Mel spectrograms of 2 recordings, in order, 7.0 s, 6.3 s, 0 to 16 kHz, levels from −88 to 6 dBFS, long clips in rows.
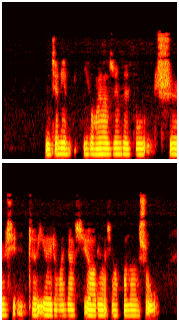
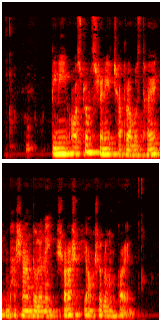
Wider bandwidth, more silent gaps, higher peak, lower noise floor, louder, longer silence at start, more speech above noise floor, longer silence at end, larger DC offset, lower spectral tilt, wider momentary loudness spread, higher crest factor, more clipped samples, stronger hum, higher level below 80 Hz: second, 7.8 kHz vs 11.5 kHz; neither; first, -4 dBFS vs -8 dBFS; first, -71 dBFS vs -47 dBFS; first, -19 LUFS vs -24 LUFS; first, 0.85 s vs 0.5 s; first, 52 dB vs 24 dB; about the same, 0.4 s vs 0.5 s; neither; second, -5 dB/octave vs -6.5 dB/octave; second, 6 LU vs 10 LU; about the same, 16 dB vs 16 dB; neither; neither; second, -60 dBFS vs -54 dBFS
